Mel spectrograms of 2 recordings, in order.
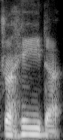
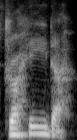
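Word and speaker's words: Drogheda: Ireland uh who said you don't pronounce the G it's draida um but they're called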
